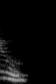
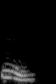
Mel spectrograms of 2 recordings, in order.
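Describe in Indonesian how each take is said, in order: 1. Vokalnya adalah bunyi oo panjang. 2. Vokalnya adalah U pendek biasa. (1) "tapi U. Mirip seperti mau bilang O sebenarnya, du- double O" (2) "jadi bukan U"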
